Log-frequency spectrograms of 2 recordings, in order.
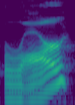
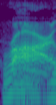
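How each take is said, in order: First: Little pretend roar; tiny squeaky trying to roar. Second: Half-hearted mock claw roar; tiny squeaky trying to roar. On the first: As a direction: growl like a kitten trying to be scary. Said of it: "the rest of the team goes". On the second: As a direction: do a weak little rawr. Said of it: "He's like".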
